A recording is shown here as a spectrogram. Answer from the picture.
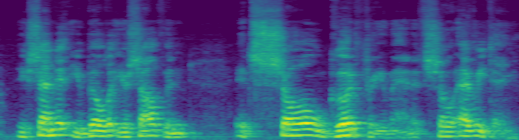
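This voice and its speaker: A man's medium-pitched voice at a moderate pace, with ordinary pitch variation, big swings in loudness, audible room echo and noticeable background noise. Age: 60s. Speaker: podcast host. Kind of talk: casual chat.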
